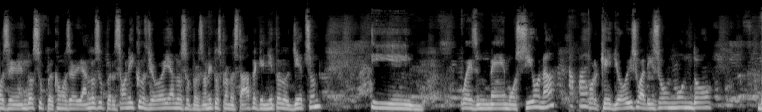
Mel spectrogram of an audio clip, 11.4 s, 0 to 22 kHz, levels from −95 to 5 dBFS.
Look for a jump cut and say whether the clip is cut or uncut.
uncut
